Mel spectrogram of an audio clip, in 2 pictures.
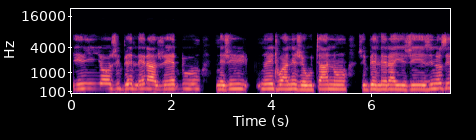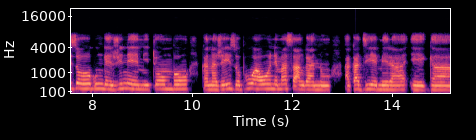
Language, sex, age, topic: Ndau, female, 25-35, health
